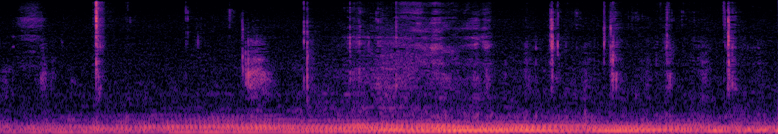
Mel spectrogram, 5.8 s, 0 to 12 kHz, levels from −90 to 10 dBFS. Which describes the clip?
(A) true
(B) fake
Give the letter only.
A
